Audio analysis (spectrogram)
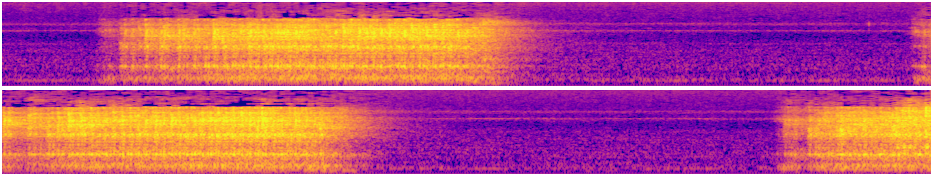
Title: Drill, Jackhammer, Chainsaw, or just the sound of snoring?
